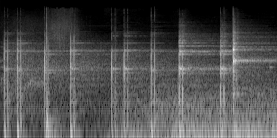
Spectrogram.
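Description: Background music of struck percussion: about ten sharp wooden knocks and ringing pitched strikes in an uneven rhythm. The loudest strike comes near the end, and its ring fades away.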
